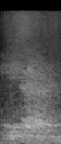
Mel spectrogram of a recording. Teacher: so it's voiceless and interdental, fricative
